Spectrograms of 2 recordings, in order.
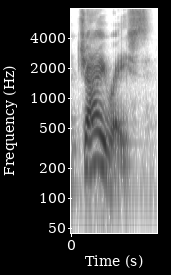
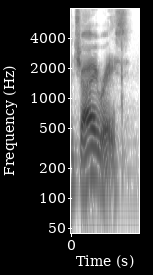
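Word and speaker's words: gyrase: it's a little different and it's called a gyas go and spell that one because it's not in your book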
